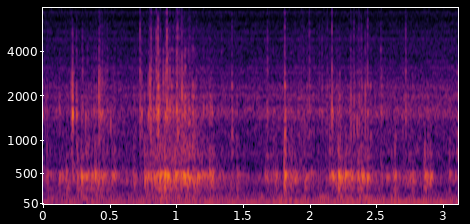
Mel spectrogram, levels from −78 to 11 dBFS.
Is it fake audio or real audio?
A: real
